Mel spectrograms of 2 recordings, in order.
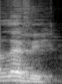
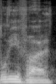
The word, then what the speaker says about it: Levy: Did I get your last name pronounced properly? Which one do you like though? Like what does your mom call you? Uh Levy. Levy. That's what I thought. Okay. God, I went with Levi.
